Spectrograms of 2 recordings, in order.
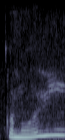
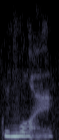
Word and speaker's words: grimoire: Yes, it's a book of magic known as a Oh, I'm pronouncing it wrong. It's pronounced grimoire.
